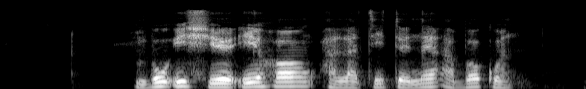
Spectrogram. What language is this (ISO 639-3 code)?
mbo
